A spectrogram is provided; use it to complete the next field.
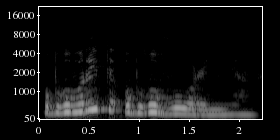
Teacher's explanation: наголос падає на корінь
